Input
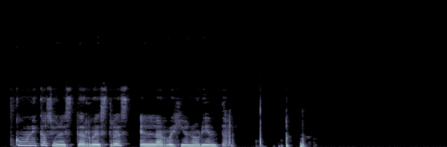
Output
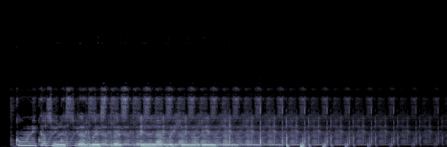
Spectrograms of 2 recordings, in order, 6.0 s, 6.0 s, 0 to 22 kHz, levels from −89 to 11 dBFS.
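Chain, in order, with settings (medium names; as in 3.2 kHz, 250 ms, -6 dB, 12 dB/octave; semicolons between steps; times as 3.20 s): 1.94–3.99 s: steep high-pass 220 Hz 36 dB/octave; thinning echo 297 ms, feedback 81%, high-pass 370 Hz, level -6 dB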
